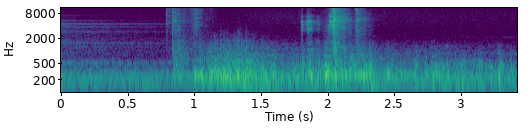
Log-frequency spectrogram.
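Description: Metal emblems clank into place in an iron gate.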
